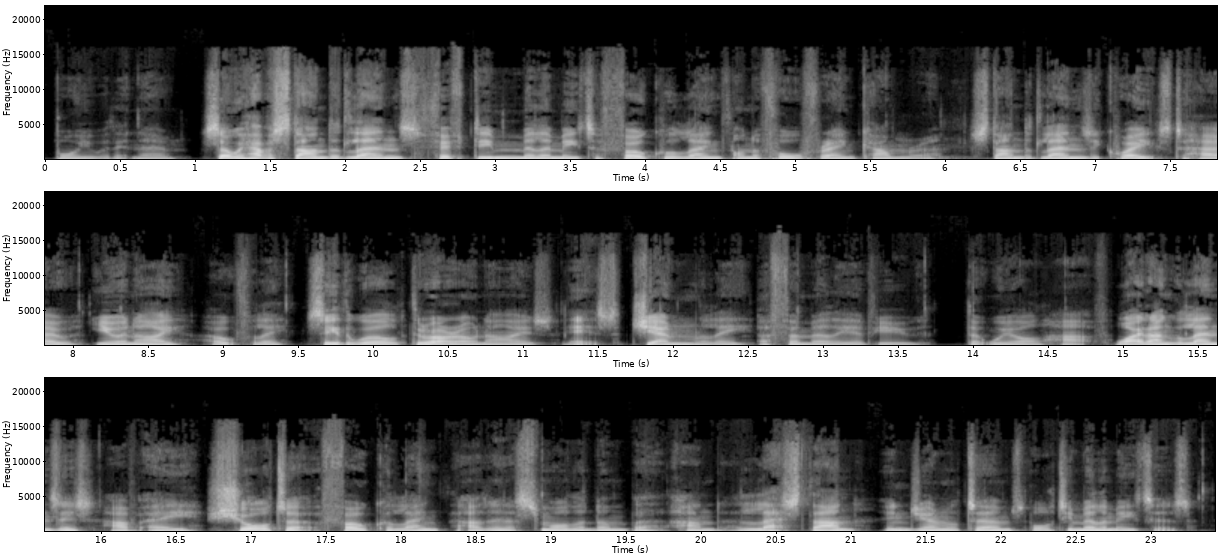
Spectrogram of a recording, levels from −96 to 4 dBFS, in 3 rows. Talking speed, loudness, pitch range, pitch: 165 wpm, -20 LUFS, 100-125 Hz, 115 Hz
